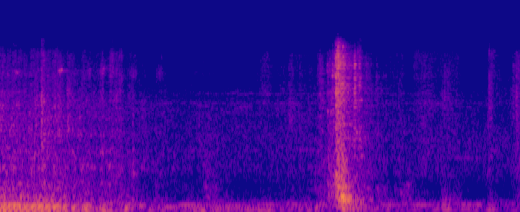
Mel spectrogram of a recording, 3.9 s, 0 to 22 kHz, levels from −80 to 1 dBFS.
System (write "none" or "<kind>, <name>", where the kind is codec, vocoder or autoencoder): none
